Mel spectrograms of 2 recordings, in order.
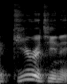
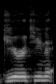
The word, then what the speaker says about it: Giratina: Okay, so it sounds like a horror G sound.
